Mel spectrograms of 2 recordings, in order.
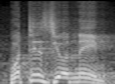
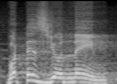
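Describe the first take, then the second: No difference in how they are said.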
